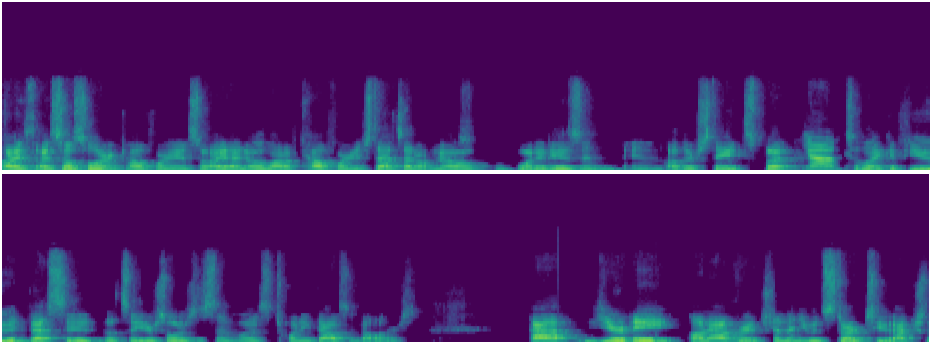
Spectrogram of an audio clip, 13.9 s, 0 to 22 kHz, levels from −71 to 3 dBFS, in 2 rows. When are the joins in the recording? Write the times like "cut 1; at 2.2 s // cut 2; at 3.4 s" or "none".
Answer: cut 1; at 6.3 s // cut 2; at 12.7 s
